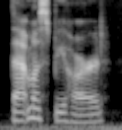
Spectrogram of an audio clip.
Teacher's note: Putting the stress on the word must shows that you are putting yourself in their shoes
